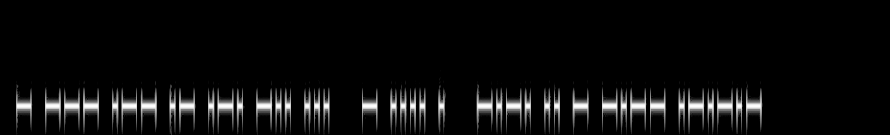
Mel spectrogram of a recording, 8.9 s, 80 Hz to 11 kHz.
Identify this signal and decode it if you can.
Morse code, heard as a keyed tone, about 25 wpm, 700 Hz. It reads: TOWARDS THE CITY.
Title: Sentences from Top 1000 Words - Review Part 2 - 25wpm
